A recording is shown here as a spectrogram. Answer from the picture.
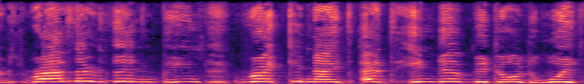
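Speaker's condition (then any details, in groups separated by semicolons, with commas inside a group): Physical speech impairment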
